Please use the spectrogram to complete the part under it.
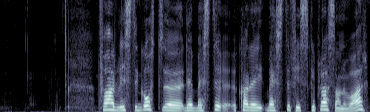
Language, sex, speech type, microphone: Norwegian, female, spontaneous, Sennheiser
